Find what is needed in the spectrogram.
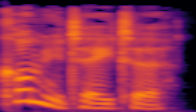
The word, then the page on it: commutator: British English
